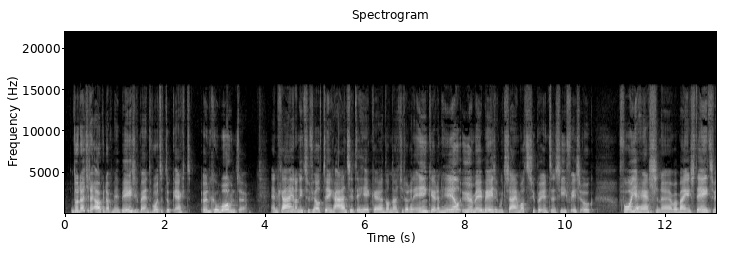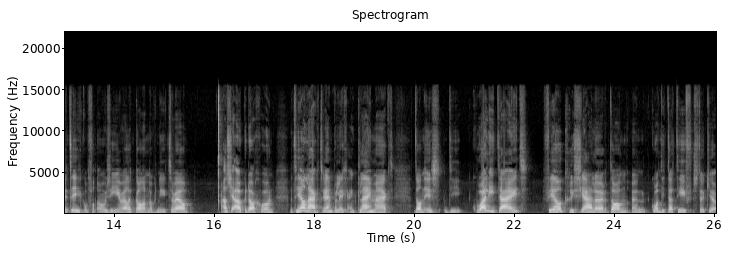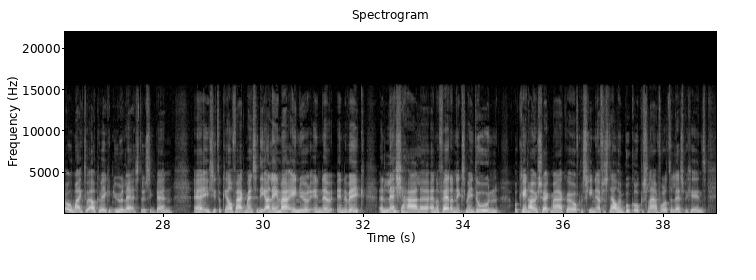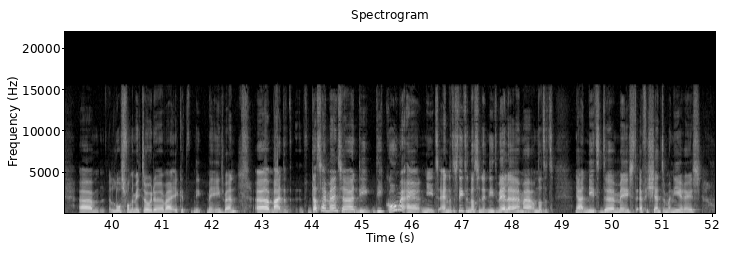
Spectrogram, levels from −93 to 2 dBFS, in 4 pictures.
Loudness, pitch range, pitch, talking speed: -23 LUFS, 175-230 Hz, 200 Hz, 205 wpm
